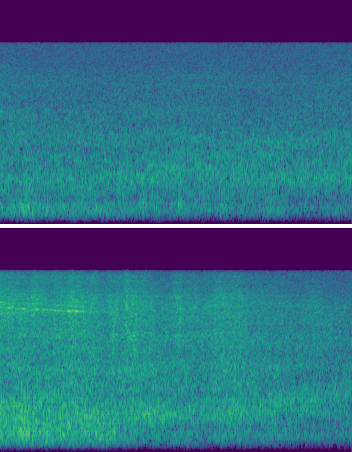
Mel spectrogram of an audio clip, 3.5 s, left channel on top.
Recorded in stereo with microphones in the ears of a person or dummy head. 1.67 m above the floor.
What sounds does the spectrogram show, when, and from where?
Only background noise.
